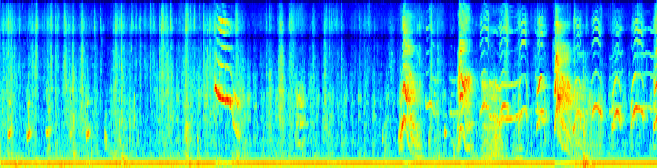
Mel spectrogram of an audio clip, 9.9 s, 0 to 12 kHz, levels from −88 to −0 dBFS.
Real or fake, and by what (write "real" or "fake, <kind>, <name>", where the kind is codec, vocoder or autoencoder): real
